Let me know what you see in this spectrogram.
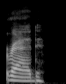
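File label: "red", voice; matching game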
